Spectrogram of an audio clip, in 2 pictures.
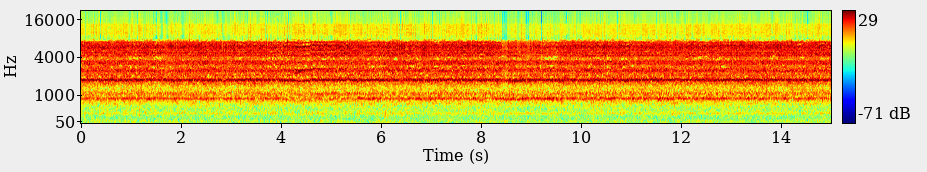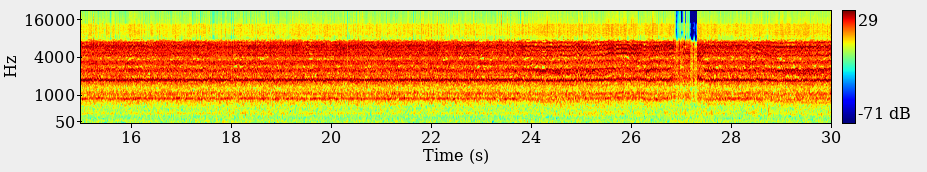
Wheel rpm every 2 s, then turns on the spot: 230, 240, 230, 230, 230, 230, 230, 230, 230, 230, 230, 230, 220, 230, 220.
none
